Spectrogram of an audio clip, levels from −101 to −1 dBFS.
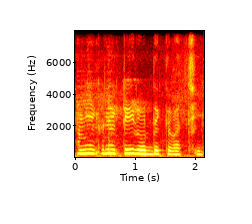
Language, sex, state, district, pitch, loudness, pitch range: Bengali, female, West Bengal, Cooch Behar, 245 Hz, -14 LUFS, 220-255 Hz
